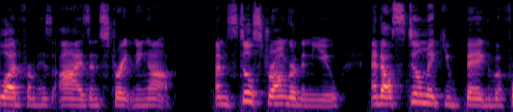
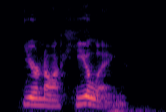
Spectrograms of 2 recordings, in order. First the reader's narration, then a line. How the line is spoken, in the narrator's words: Roy said quietly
